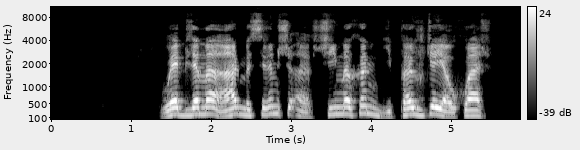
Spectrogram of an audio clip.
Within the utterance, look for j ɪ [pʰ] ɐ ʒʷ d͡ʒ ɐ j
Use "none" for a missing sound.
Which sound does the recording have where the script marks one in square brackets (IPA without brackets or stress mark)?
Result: pʰ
